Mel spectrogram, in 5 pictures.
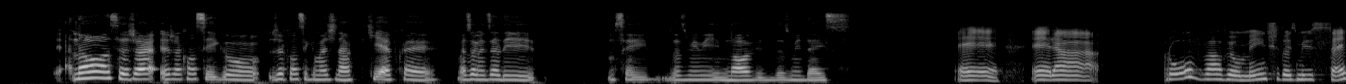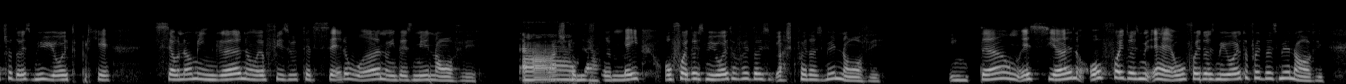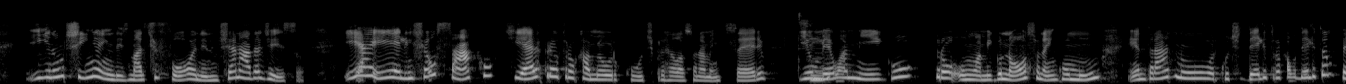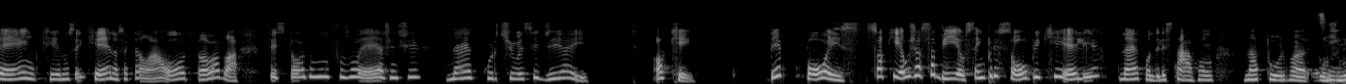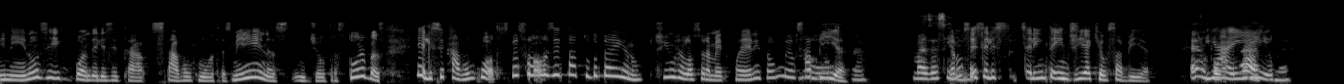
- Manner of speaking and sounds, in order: other background noise; tapping
- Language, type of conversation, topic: Portuguese, podcast, Que faixa marcou seu primeiro amor?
